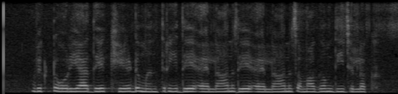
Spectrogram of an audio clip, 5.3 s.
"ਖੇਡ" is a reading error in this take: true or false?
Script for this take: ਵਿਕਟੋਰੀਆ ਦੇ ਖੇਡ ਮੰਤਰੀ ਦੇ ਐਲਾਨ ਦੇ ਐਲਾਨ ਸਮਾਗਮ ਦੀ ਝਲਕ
false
